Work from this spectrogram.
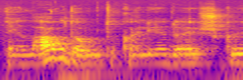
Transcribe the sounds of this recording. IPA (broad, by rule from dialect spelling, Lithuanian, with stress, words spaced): tɐɪ ˈlˠɐʊɡdɐʋʊm tuː kɐˈlʲiɛdʊ ˈɐɪʃkʊ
